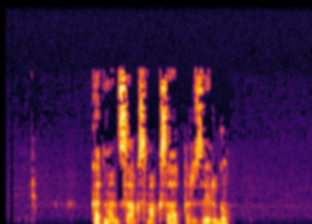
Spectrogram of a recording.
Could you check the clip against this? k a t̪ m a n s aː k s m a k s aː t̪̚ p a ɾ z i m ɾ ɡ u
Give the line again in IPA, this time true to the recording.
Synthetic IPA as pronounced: k a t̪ m a n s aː k s m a k s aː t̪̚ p a ɾ z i ɾ ɡ u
